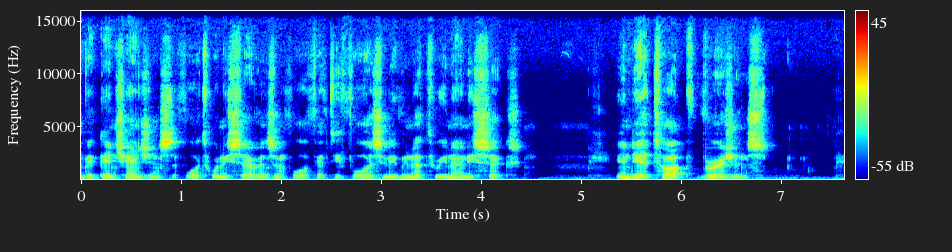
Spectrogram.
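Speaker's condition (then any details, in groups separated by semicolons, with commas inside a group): No condition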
